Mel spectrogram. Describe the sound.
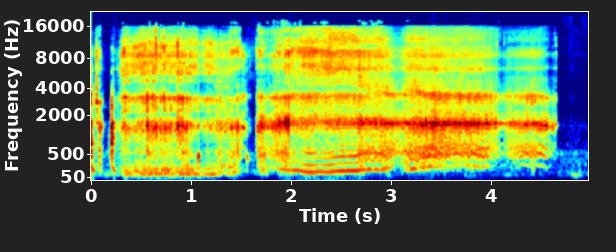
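A voice imitates a diesel train engine with a gravelly, throaty rumble held for about five seconds. A wavering hum rises in the middle before the sound cuts off abruptly.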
